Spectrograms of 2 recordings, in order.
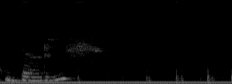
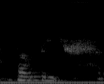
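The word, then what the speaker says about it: Belif: After that, we have belief. Yeah, belief. But it's spelled a little differently.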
